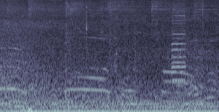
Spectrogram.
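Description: A motorcycle engine running with a steady low hum under several people's voices calling out, with a short high toot near the end.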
